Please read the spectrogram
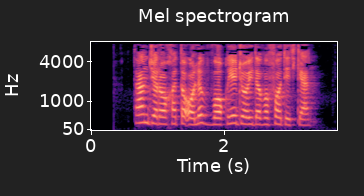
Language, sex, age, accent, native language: Uzbek, female, 18-24, Samarqand, Uzbek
